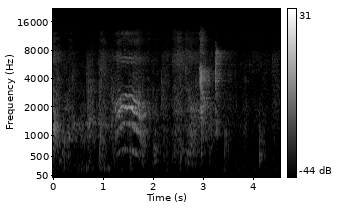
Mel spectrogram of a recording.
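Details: Labrador Retriever puppy from Belle's seven-pup litter born May 24, 2021, on a live puppy cam, giving one brief arched whine that rises and falls, surrounded by soft shuffling and clicking noises.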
